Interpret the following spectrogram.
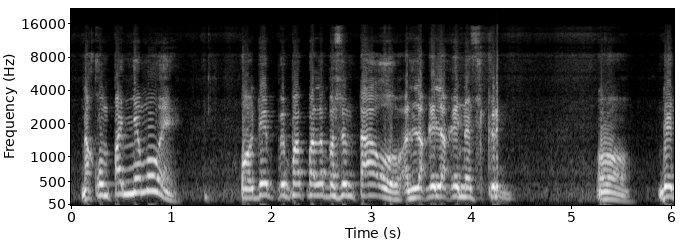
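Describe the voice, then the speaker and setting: A man from the Philippines comments on politics, lecturing in a high-sitting voice with a fairly bright tone. He drops in English phrases and apologizes more than once.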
